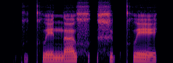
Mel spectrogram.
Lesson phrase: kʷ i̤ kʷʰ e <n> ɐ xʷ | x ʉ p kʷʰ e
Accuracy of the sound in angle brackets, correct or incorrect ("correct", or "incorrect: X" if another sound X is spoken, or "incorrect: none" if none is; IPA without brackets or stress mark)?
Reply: correct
